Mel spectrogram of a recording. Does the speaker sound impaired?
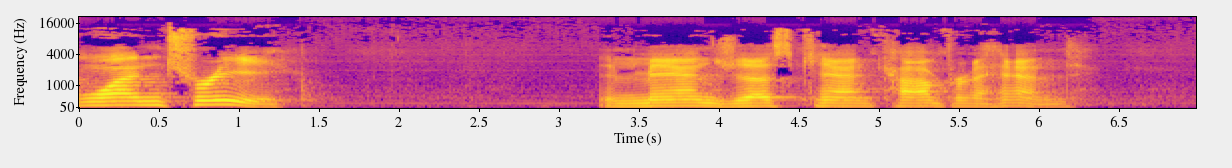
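Yes: slowed speech, swallowing problems; swallow test today.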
